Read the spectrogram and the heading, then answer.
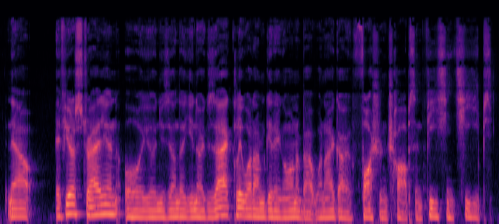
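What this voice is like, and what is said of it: Australian-New Zealand accent. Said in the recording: “a mix of Australian grammar ... I grew up in New Zealand. So I've got a bit of sometimes a New Zealand accent coming through ... my speech swings between fish and chops to fish and chips”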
